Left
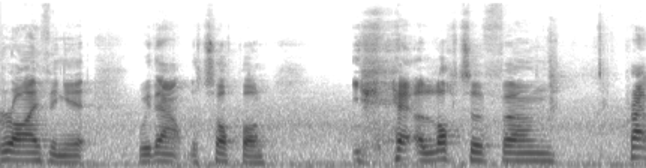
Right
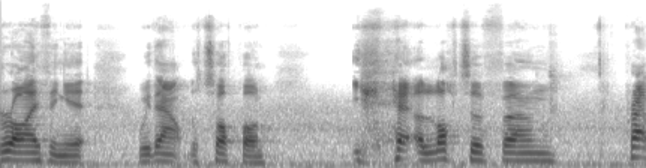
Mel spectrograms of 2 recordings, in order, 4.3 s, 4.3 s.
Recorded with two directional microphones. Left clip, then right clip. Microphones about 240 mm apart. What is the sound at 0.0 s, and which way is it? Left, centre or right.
Speech, right.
